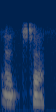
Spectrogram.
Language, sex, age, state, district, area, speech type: Marathi, female, 45-60, Maharashtra, Nanded, urban, conversation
